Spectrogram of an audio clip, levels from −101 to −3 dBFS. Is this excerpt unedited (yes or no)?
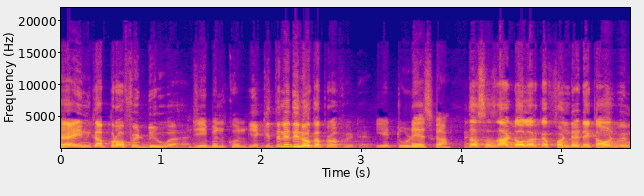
no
